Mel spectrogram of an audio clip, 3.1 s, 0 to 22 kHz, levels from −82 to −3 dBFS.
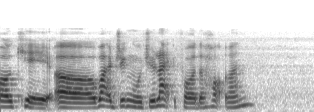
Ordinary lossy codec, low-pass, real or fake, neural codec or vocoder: none; none; real; none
